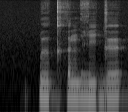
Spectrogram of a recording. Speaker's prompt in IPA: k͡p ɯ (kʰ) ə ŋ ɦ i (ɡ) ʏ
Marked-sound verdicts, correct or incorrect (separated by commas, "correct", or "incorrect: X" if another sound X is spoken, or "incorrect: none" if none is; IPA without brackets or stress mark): correct, correct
